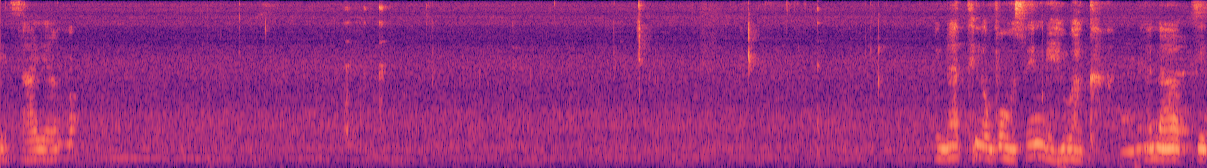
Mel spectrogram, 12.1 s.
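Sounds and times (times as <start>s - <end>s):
steady low hum: 0.0s - 12.0s
wet squishing chewing: 5.1s - 8.9s.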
